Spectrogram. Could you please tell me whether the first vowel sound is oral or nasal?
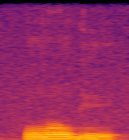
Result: nasal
